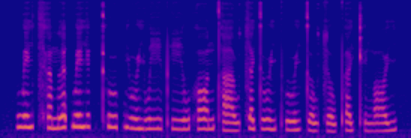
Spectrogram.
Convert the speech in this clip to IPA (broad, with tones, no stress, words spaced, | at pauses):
we˧jt͡sʰɐ˨˧mlɐ˥t̚ we˥jɪ˧k̚ t̪ʰuː˥p̚juː˧jwiː˧ pʰiː˨˧w hɔː˧nt̪ʰaː˨˩w t͡sɐ˥jt̪uː˧jpʰuː˨˥j t̪o˨wt͡so˨˩wpʰɐ˧j kʰɪ˨ŋ ɔː˨˥j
